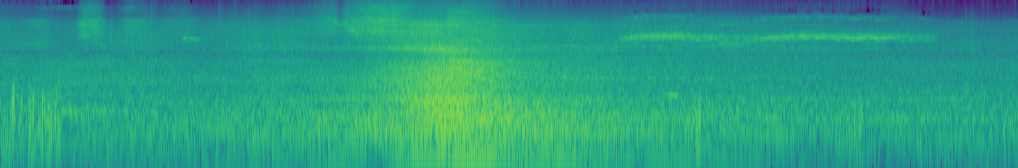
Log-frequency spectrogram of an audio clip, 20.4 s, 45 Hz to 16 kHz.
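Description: A Class 43 HST diesel power car passing close by at speed, the train's noise building to its loudest about nine seconds in with a deep engine rumble. A few wheel clicks come in the first second, and a high, wavering squeal follows for several seconds after the power car has passed.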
